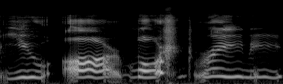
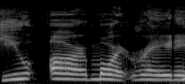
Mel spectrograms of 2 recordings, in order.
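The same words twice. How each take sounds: First: Slow, high, crying repeat of the name; tearful repeating. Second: High, slow, dazed chant of the name; drawn out like a stunned woman; dazed victim repeating. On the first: Wife keeps repeating it to him, slow high tearful voice. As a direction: whimper it out slowly through tears. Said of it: "she just keeps saying it over". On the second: Wife lying hurt on the ground, slow high dazed voice. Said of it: "she's like". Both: Retold or imitated.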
